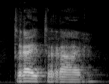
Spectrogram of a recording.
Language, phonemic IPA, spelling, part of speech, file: Dutch, /ˈtrɛ.tə.rar/, treiteraar, noun, Nl-treiteraar.ogg
- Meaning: a bully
